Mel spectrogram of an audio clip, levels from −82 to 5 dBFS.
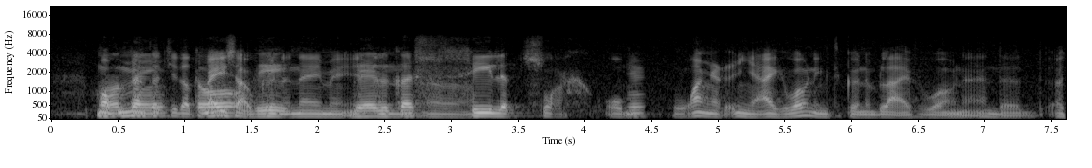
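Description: Speech, and there is nothing technically wrong with it: the sound comes through a normal call path, with nothing above 8 kHz.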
